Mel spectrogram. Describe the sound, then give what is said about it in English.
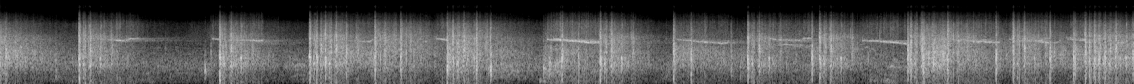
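Fireworks exploding in many sharp, crackling bangs that come in irregular bursts, with short high whistling tones between the blasts. The sound is loud and dense throughout. “How else am I going to see the fireworks?”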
